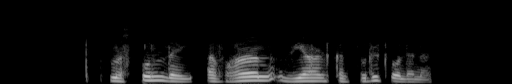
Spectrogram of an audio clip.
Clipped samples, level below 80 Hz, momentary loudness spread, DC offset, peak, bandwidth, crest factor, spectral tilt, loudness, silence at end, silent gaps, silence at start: under 0.1%; -72 dBFS; 13 LU; under 0.1%; -8 dBFS; 5.2 kHz; 18 dB; -11.5 dB/octave; -26 LUFS; 0.8 s; 1.32-1.41 s, 1.94-2.06 s, 3.30-3.34 s, 3.51-3.57 s; 1.1 s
